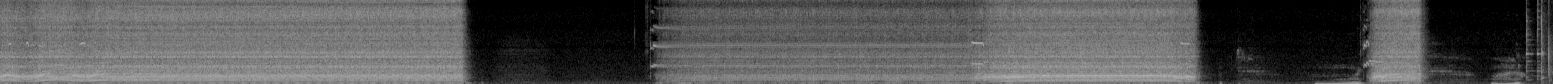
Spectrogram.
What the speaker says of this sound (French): un coup de perceuse pour réaliser le twisted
